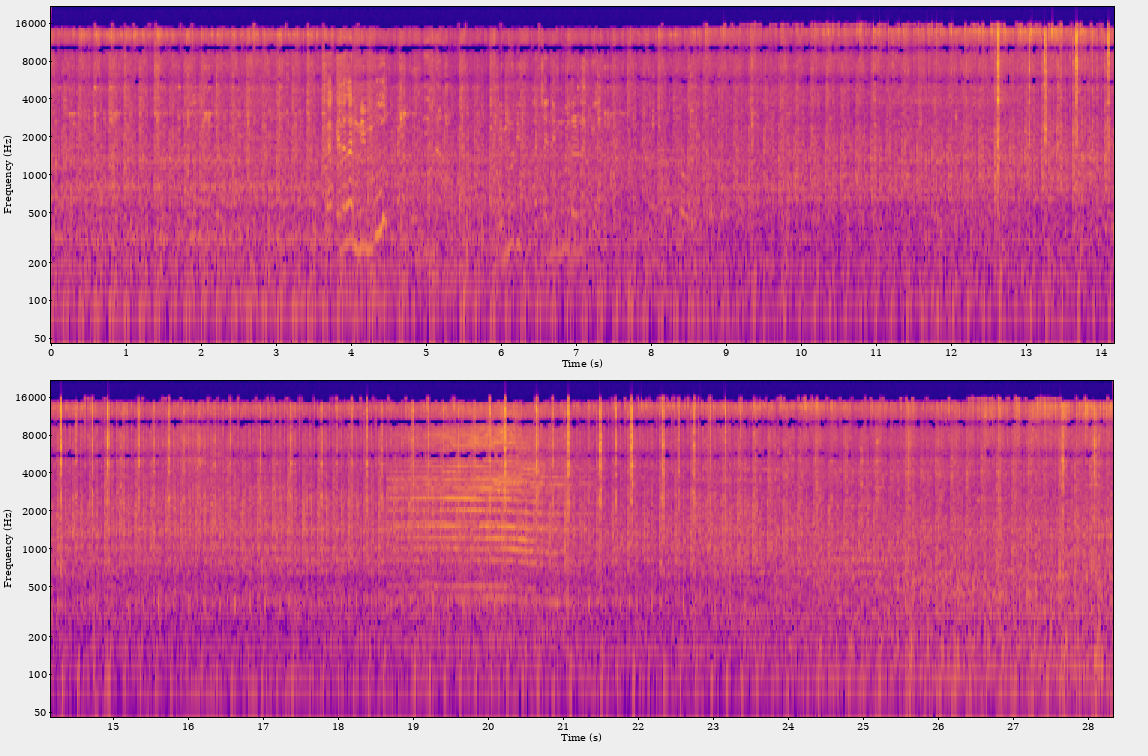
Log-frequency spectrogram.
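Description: An engine runs with a steady low rumble.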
